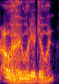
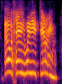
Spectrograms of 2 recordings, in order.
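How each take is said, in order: First: It is said in a lowered, deep pitch. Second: It is said in a raised, high pitch. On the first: "or low pitch" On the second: "make them high pitch"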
